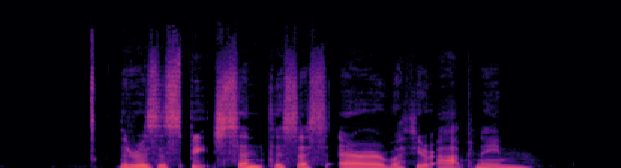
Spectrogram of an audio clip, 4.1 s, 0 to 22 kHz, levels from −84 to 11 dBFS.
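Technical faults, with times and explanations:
No technical faults can be heard, and the signal stays steady and continuous over the whole recording.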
